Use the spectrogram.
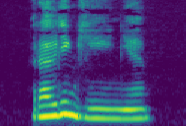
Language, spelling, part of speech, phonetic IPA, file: Polish, religijnie, adverb, [ˌrɛlʲiˈɟijɲɛ], LL-Q809 (pol)-religijnie.wav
